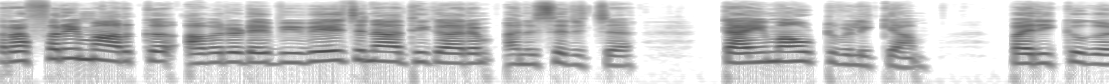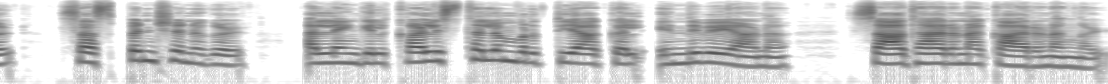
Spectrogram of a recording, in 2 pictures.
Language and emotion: Malayalam, neutral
